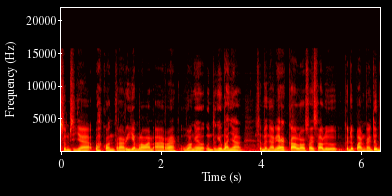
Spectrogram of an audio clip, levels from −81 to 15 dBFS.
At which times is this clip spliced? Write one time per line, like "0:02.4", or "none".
0:02.4
0:03.8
